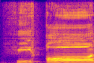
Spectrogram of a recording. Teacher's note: لا تكور الشفاه قاف مفخمه مرتبه اولى مفتوح بعدها الف زين ما تقول ثقال غلط ثقال تنوين وفتح جا بعدها طبعا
